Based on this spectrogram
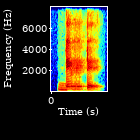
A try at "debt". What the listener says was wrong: அந்த B-ய உச்சரிக்க கூடாது. யூஎஸ்லயும் சரி, யூகேலயும் சரி, அமெரிக்காலயும் சரி, பிரிட்டன்லயும் சரி. கடன்னு சொல்ற டெட்னு சொல்லணும். டெப்ட்னு சொல்லக்கூடாது. டெட். டெட்னு தான் சொல்றேன். டெட்.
